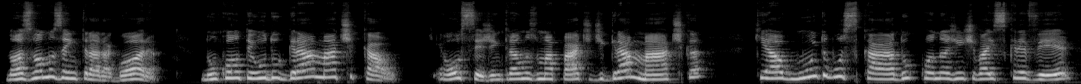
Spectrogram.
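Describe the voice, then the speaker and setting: A woman's voice: high-pitched, vocal fry. A woman teacher with a Brazilian accent, patiently explaining a grammar lesson to children step by step. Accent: Brazilian Portuguese. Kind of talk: remote Portuguese lesson for children.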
